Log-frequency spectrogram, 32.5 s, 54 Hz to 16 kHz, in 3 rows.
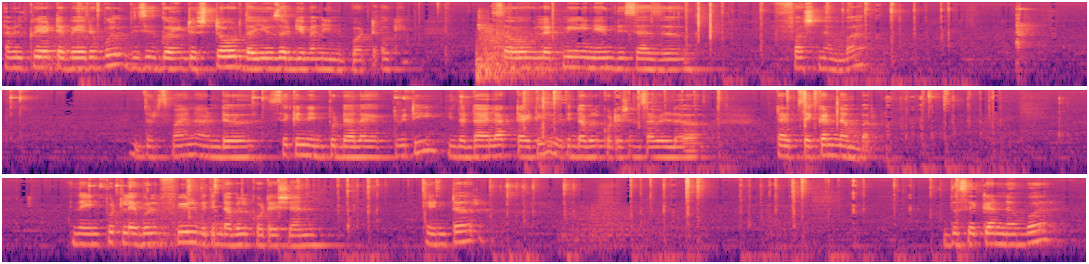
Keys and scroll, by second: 0.7 ctrl+k, 6.0-9.9 typing, 16.2-21.2 typing, 23.6-26.5 typing, 27.7-31.7 typing.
